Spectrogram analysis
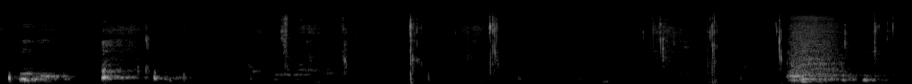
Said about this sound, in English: Damn, the cheesecake, it's not heavy. No. But the crunch is really setting this.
